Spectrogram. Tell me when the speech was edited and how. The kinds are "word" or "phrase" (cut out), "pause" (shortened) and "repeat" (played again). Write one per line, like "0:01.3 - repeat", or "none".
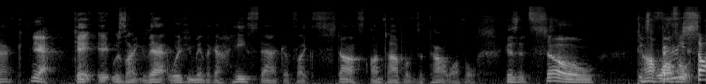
none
